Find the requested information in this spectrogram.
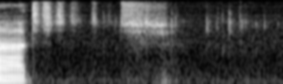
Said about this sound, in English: So, I should really write these down before I do a thing.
